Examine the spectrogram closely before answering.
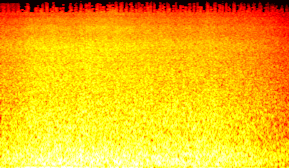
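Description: Steady, full-bodied roar of sea surf washing in without a break, loud, easing slightly toward the end, with no voices or other sounds.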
